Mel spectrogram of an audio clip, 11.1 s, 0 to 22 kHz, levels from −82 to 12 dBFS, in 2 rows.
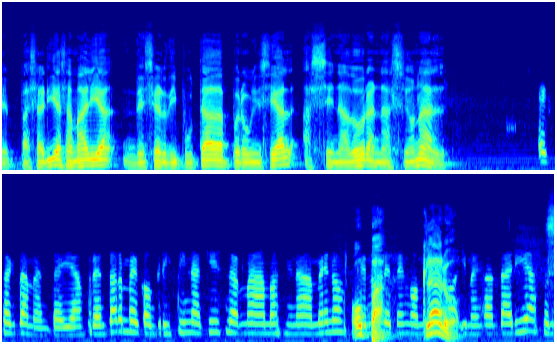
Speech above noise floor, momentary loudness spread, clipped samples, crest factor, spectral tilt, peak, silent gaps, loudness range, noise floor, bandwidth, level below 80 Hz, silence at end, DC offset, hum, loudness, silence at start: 35 dB; 13 LU; under 0.1%; 18 dB; -6.5 dB/octave; -6 dBFS; none; 9 LU; -60 dBFS; 10.5 kHz; -50 dBFS; 0 s; under 0.1%; none; -26 LUFS; 0 s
